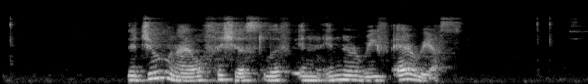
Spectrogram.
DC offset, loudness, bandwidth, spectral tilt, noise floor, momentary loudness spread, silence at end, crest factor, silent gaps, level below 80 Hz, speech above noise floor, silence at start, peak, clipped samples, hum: under 0.1%; -18 LUFS; 10 kHz; -4.5 dB/octave; -62 dBFS; 13 LU; 1.3 s; 18 dB; none; -62 dBFS; 45 dB; 1.3 s; -2 dBFS; under 0.1%; none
